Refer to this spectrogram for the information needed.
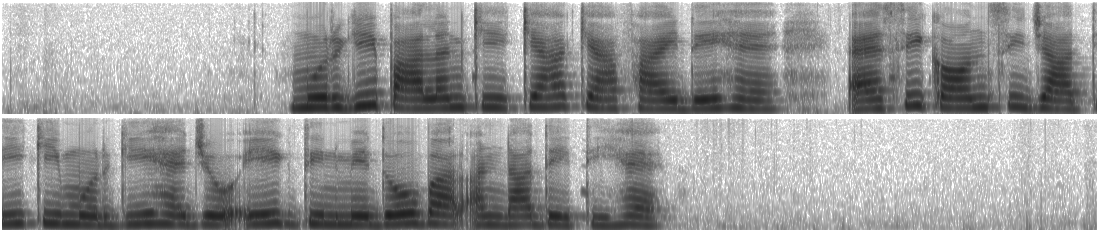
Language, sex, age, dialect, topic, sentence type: Hindi, female, 25-30, Garhwali, agriculture, question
